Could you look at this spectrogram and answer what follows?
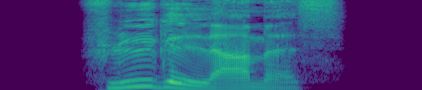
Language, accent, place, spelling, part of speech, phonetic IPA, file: German, Germany, Berlin, flügellahmes, adjective, [ˈflyːɡl̩ˌlaːməs], De-flügellahmes.ogg
- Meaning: strong/mixed nominative/accusative neuter singular of flügellahm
